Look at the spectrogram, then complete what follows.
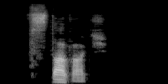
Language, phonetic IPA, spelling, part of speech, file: Polish, [ˈfstavat͡ɕ], wstawać, verb, Pl-wstawać.ogg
